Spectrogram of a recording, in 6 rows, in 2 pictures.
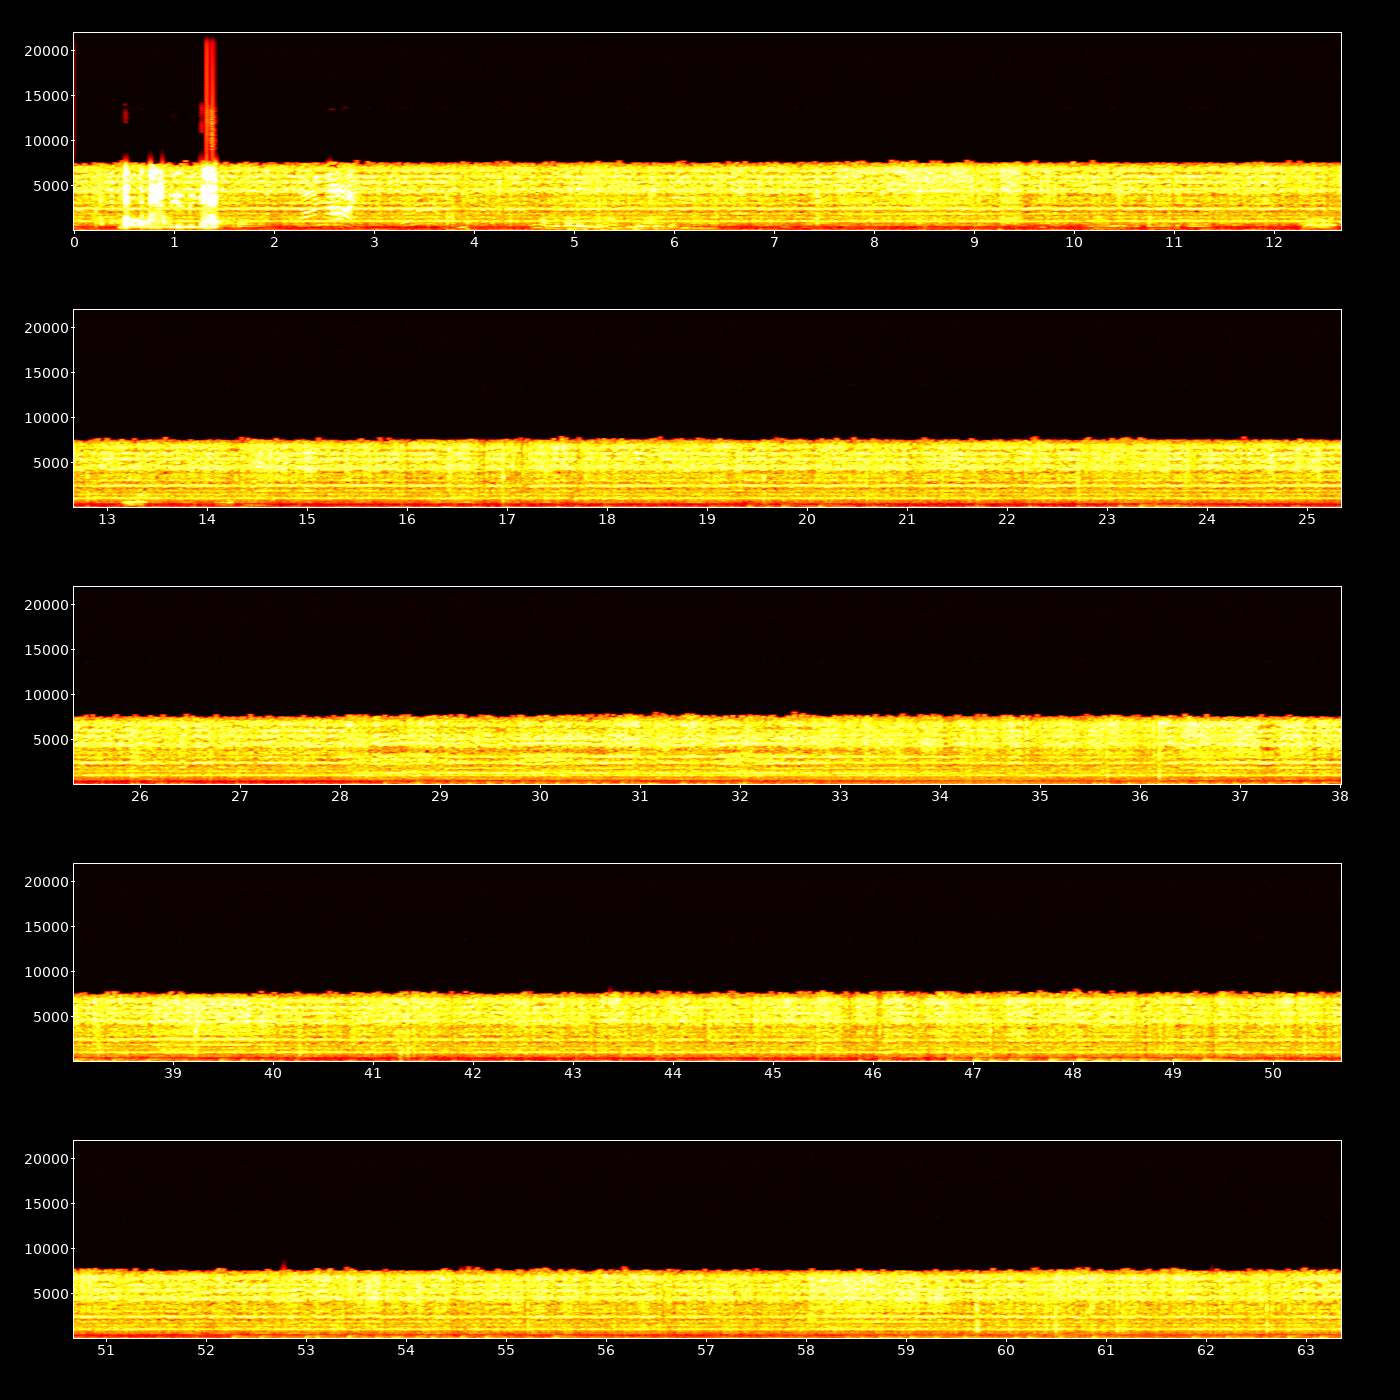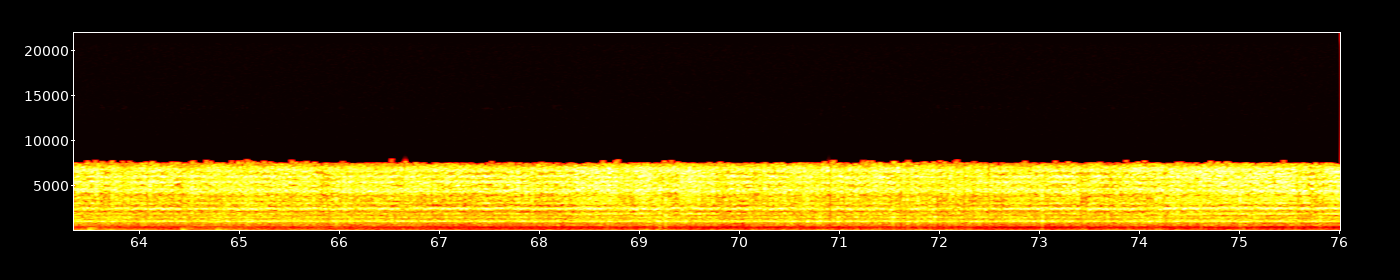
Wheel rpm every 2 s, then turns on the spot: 160, 160, 160, 160, 160, 160, 160, 160, 170, 160, 160, 160, 160, 160, 160, 160, 160, 160, 160, 170, 170, 160, 160, 160, 160, 160, 160, 160, 160, 160, 160, 160, 160, 160, 170, 160, 160, 160.
none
